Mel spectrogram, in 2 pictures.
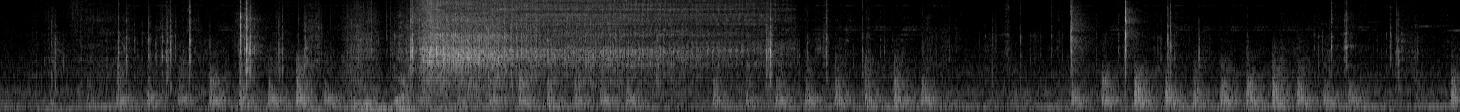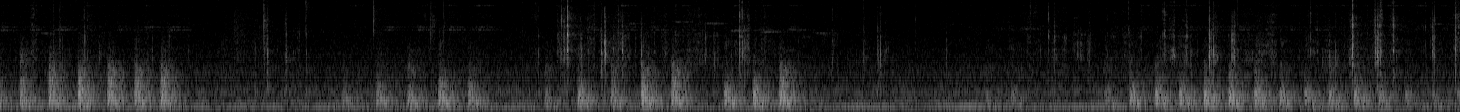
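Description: Small clicks and rattles of a die-cast toy FJ Cruiser's hinged doors being opened and shut by hand, over steady background tones. About four seconds in, a loud hissing burst lasts some three seconds.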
